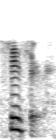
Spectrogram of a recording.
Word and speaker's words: scissor: And this is an S sound. Okay. S, not Z. Okay. Yes. Okay. So scissor scissor scissor scissor scissor.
